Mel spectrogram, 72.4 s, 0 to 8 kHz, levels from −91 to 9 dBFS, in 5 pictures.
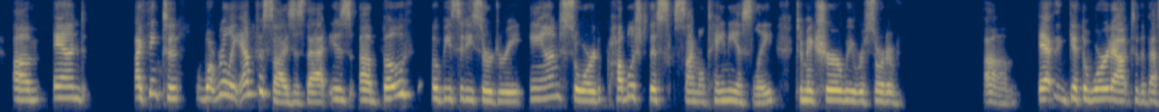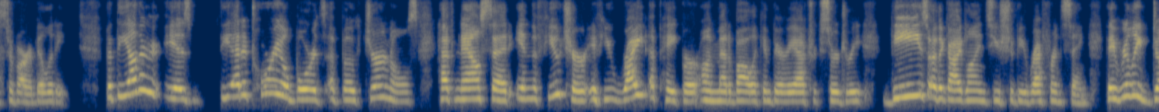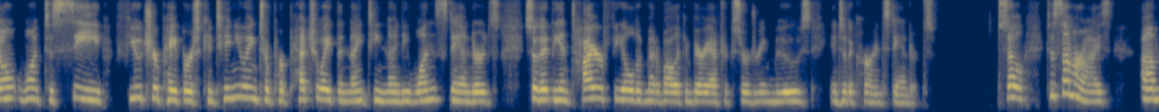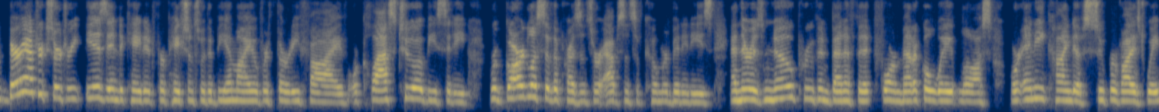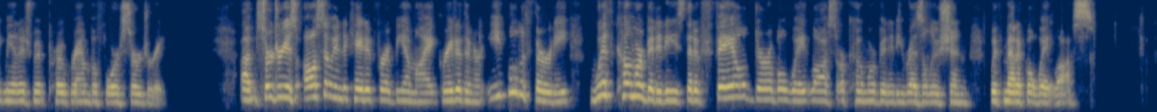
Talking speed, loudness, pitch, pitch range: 145 wpm, -19 LUFS, 225 Hz, 205-255 Hz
